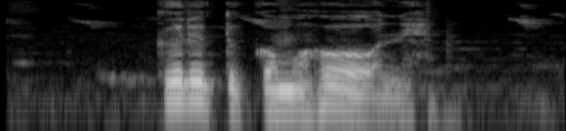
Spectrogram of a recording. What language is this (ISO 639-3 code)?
hux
